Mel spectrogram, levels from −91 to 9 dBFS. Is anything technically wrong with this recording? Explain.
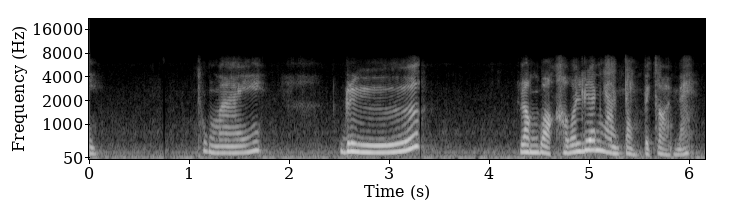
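Yes, there are two things going on.

The whole clip has the sound of the AMR wideband (HD Voice) codec at a low rate. AMR-WB models the vocal tract and excites it with pulses up to 6.4 kHz, then fills 6.4 to 7 kHz with shaped noise. Here the speech comes out noticeably rough and raspy, and the roughness is plainly audible. That fits one of the bottom modes, around 8.85 kbit/s, where the codec has too few bits to model the speech cleanly.

There are also two lost AMR speech frames, at 0.73 to 0.76 s and at 3.29 to 3.33 s. When a frame fails its radio checksum, the decoder rebuilds that stretch from the previous good frame's pitch and vocal tract settings, with the gain pulled down. Each gap sounds like a single lost frame of about 20 ms. You get a quick dip or warble before the speech picks back up.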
